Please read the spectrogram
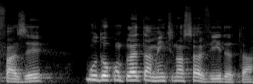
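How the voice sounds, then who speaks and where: A man with a Pernambuco accent speaks in a high voice at a moderate pace. The recording is very clean, with a silent background. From Pernambuco, Brazil. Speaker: entrepreneur, speaker. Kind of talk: talk to students. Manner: casual, with many fillers.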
